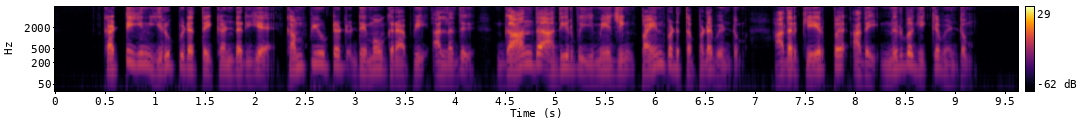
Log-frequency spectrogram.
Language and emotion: Tamil, neutral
